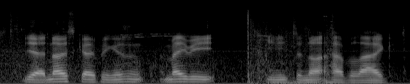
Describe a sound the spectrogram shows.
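A magazine clicks into a rifle.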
